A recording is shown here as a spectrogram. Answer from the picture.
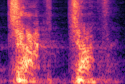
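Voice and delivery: two sharp unvoiced jabs; stabbing noises. Shown as a demonstration. Pastor imitating words thrown at a wife, stabbing. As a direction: fire off cha like knife stabs. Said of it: "They, you tell her".

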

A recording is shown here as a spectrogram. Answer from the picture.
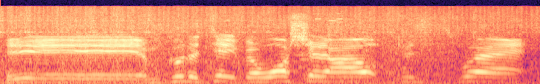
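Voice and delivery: high-pitched mock battle cry; mock war cry. Mock battle cry about washing.

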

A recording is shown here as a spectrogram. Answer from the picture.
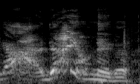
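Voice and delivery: mock shout of joy; excited shout. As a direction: blurt it out thrilled. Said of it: "I'm like".

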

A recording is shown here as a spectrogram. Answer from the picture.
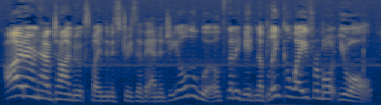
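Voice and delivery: loud, exasperated tirade; impatient. A narrator's reading. Captain refuses to explain to the crew, impatient and loud. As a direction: rant loudly, out of patience. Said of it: "The captain lost his patience".

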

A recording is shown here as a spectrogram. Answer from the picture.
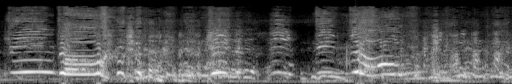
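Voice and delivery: high sung ding dong chime; station chime. Acted.

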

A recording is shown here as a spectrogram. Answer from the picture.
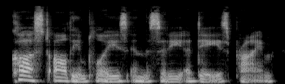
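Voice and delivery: usual speaking voice

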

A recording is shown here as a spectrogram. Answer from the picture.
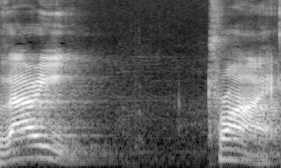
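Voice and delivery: "very, try" spaced out, each R clear; R pronounced. Shown as a demonstration. Teacher recapping correct examples, R clearly sounded. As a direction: model "very" and "try" one at a time with audible R. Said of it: "এরকম".

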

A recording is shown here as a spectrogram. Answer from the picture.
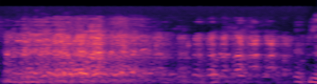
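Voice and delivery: high, breathy near-silent laugh. Retold or imitated. Imitating De Niro's silent laugh, high and breathy. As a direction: laugh with almost no noise. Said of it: "He goes".

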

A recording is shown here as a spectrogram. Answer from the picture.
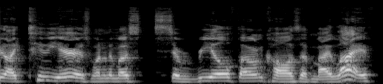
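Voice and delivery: usual speaking voice

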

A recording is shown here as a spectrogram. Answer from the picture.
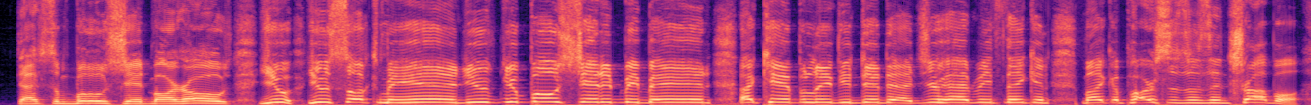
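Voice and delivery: high, loud outraged complaint; oburzony widz. Pretend. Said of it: "I know what y'all gonna say".

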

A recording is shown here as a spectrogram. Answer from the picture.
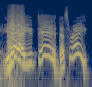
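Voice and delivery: very high, squealed taunt; mock gloating. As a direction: crow it in a loud falsetto. Crows at burning zombie.

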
